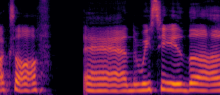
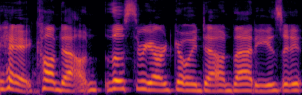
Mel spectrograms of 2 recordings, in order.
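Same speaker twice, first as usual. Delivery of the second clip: usual speaking voice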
